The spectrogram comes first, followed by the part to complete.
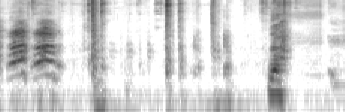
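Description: A few light clicks and the jangle of a car's ignition key as it is handled and turned in the dashboard.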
